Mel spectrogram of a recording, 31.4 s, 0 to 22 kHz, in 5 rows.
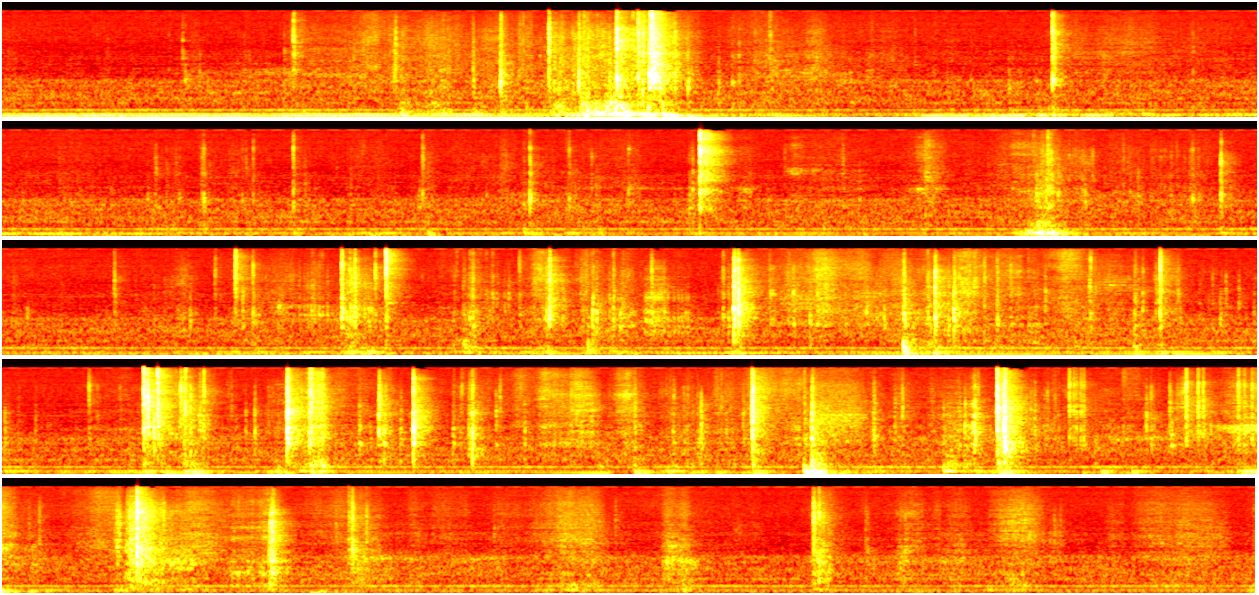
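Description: Irregular sharp plastic clicks and taps as the housing parts of a Sony CCD-TR71 camcorder are handled and fitted back together, with the loudest cluster about three seconds in.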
